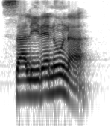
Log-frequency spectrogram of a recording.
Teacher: Here, we have consonant plus consonant. The r connects to the e. The n connects to the u.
